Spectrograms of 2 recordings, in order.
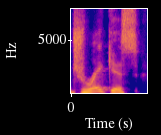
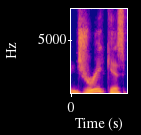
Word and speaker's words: Dricus: But yeah, I go with Dracus on broadcast, and that's how we have gone throughout his UFC career. But some of my colleagues do say Dricus because when you listen to this file, it's open to interpretation.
